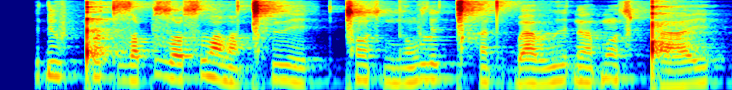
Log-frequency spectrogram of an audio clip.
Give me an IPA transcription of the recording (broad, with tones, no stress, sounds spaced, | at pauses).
ɗ ɨ˦˨ v ǃ o˦˨ t zˤ ɨ˨˥ p zˤ ʉ˨˥ s ðˤ ɐ̃˦˨ ðˤ ã˨˥ ǀʰ ʉ˦˨ ɪ̯ | ǀ õ˦˨ s n d õ˨˥ v l ɨ˦˨ ǀʰ ɐ̃˦˨ t ɡ͡b a˦˨ v ɨ˦˨ ɗ ɐ̃˨˥ ɓ õ˦˨ s ǃ a˨˥ ɪ̯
